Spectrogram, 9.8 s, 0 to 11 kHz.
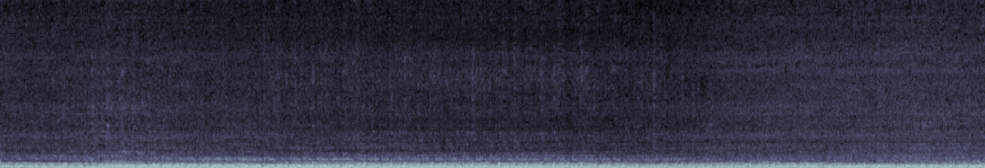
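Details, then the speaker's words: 1986 Ford Mustang GT Fox Body V8, fuel injected, warming toward operating temperature with coolant temps still cool and no leaks: a deep, steady idle burble with an even beat, no knocks or ticks; normal warm-up idle. "But as it sits right now, I don't have anything leaking under it. Um, you know, temps are pretty cool. It's running good."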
